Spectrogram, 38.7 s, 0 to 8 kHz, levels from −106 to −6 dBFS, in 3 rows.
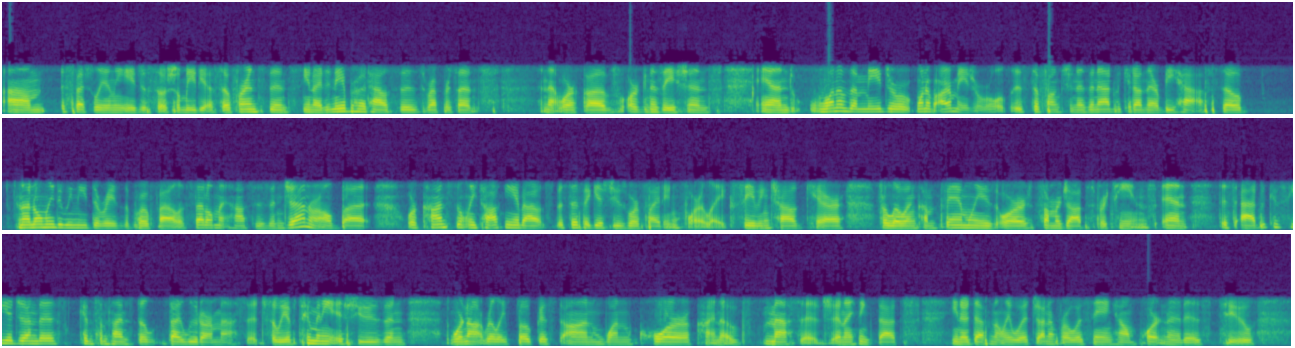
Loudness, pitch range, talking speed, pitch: -19 LUFS, 165-185 Hz, 180 wpm, 170 Hz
